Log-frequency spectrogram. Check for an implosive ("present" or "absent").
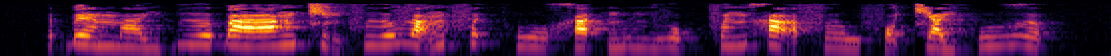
present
